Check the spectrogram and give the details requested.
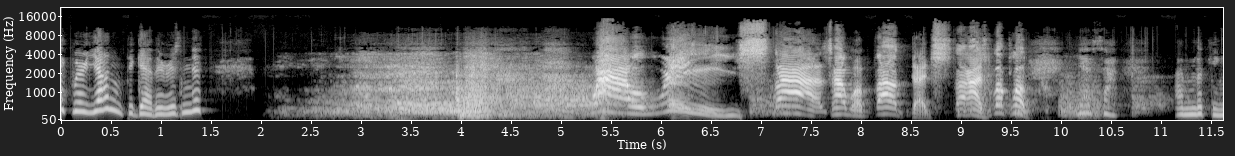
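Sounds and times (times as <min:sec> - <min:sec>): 
speech: 0:00.0 - 0:04.4, 0:05.4 - 0:11.6
fireworks bursting outdoors: 0:02.6 - 0:07.3.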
